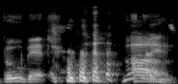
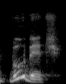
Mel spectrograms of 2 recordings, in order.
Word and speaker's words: Bubich: And yes, Eric, his last name is pronounced Bubich. That really that's what perked my ears. Yeah, I knew it did, and I wanted you to understand that you didn't mishear me. It is Bubich.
